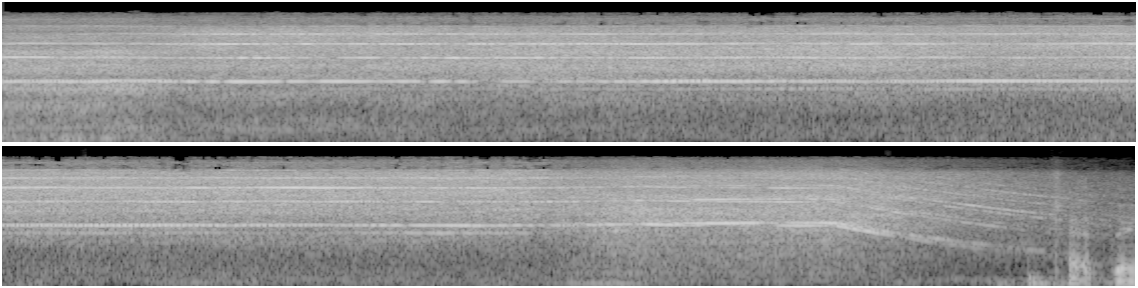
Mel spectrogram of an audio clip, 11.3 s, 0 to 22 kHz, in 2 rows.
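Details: Arrma Felony twin-motor RC car, new Game Changer RC Typhoon cooling fan, single fan on 3S: loud steady high-pitched whine holds even then drops smoothly as fan spins down; healthy high-speed fan.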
